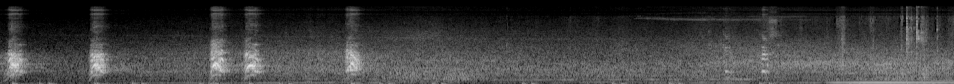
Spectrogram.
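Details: Shetland Sheepdog named Preston during agility training with a box and jump grid, a running contacts foundation exercise; short sharp barks, four close together in the first 3.5 seconds, then quieter faint sounds over low background hum.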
